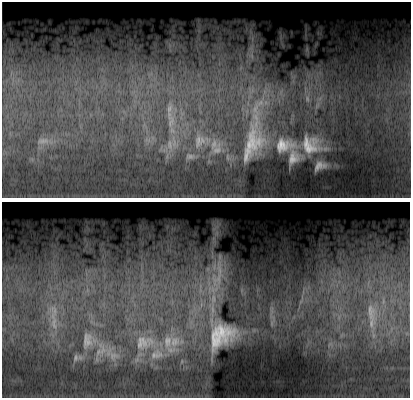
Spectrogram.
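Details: Hand-reared red-whiskered bulbul from a canal-side tree, kept caged and famed for varied song; a rapid phrase of several sharp whistled notes around two and a half seconds, softer warbles and one loud note near six seconds.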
